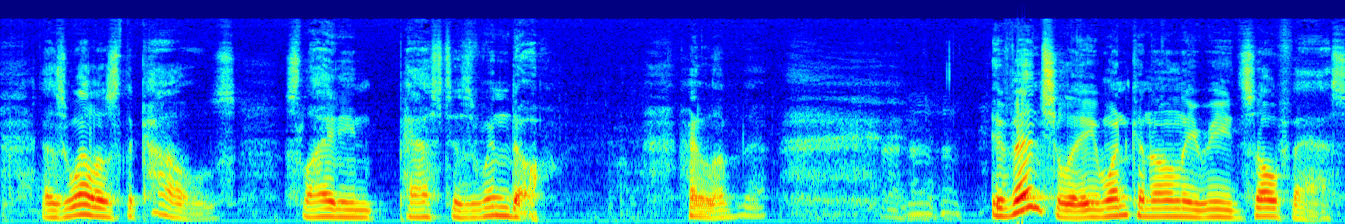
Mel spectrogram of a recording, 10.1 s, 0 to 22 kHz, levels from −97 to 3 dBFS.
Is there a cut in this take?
no; 0 cuts

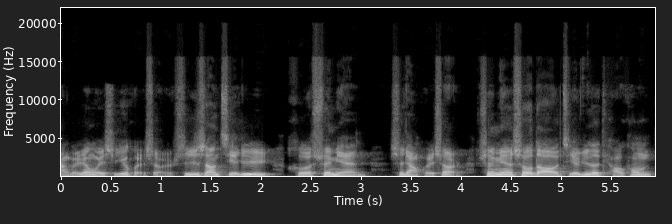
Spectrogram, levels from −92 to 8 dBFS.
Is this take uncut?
no; 2 cuts; at 2.2 s, 4.1 s

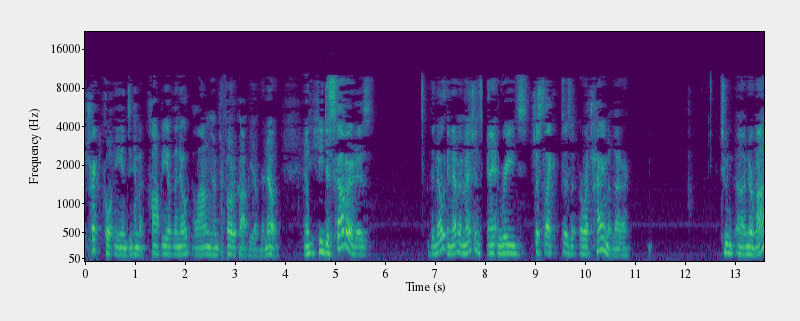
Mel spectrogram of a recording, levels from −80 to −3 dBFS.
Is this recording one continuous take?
no; 8 cuts; at 1.0 s, 2.7 s, 4.5 s, 7.2 s, 7.9 s, 8.2 s, 9.5 s, 9.9 s

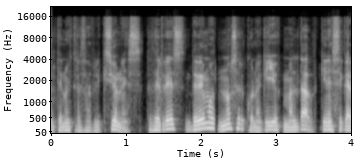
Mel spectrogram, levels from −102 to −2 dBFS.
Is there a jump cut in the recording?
yes; 4 cuts; at 1.4 s, 2.2 s, 2.6 s, 3.1 s

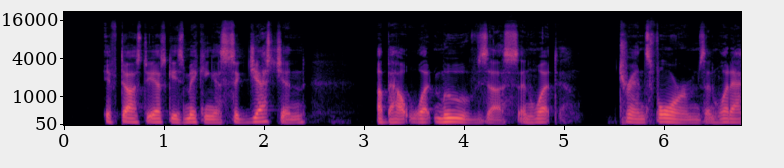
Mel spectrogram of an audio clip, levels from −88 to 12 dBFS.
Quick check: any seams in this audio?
no; 0 cuts

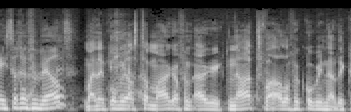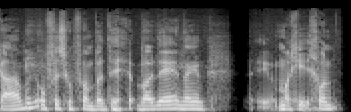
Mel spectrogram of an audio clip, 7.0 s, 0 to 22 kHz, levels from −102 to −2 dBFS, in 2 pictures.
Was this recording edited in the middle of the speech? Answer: no; 0 cuts

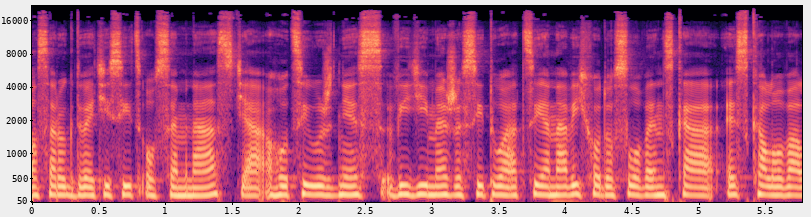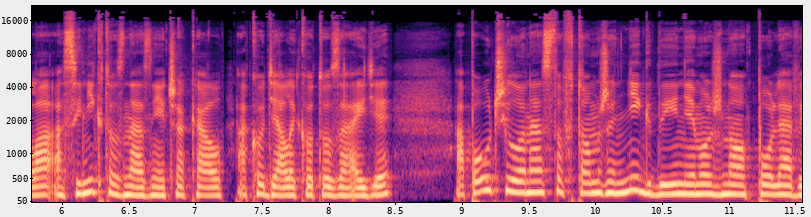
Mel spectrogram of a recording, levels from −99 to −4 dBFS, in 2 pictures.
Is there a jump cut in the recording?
yes; 1 cut; at 7.3 s

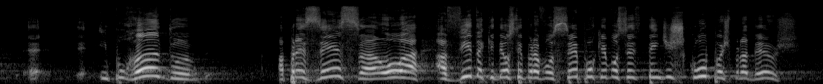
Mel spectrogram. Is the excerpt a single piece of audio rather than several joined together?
no; 1 cut; at 4.4 s

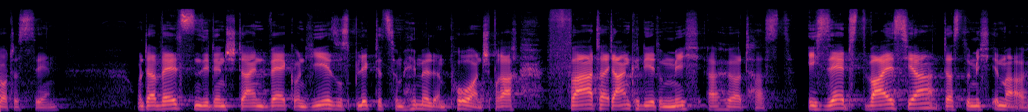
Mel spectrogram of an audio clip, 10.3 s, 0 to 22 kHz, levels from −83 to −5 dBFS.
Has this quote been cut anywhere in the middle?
yes; 3 cuts; at 6.1 s, 6.5 s, 8.0 s

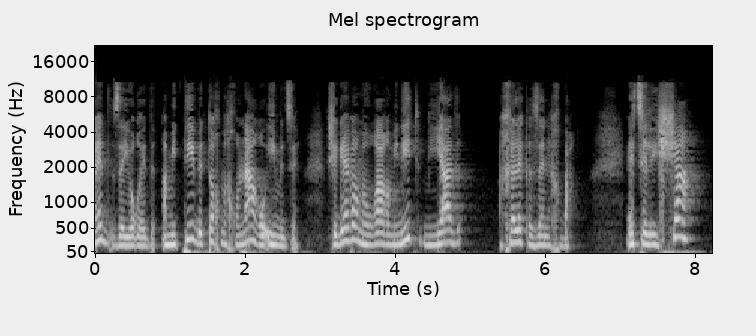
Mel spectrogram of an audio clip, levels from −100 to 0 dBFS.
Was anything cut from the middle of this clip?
no; 0 cuts

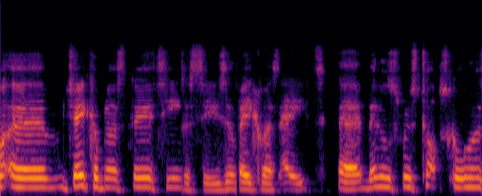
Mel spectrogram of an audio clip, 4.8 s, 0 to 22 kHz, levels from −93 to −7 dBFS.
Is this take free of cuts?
no; 4 cuts; at 1.0 s, 1.8 s, 2.4 s, 3.3 s

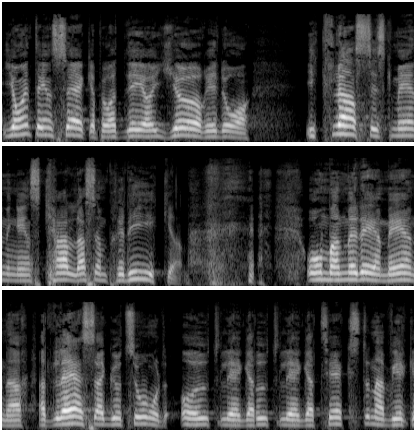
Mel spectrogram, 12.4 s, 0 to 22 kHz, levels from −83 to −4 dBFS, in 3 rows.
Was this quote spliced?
yes; 2 cuts; at 8.5 s, 10.8 s

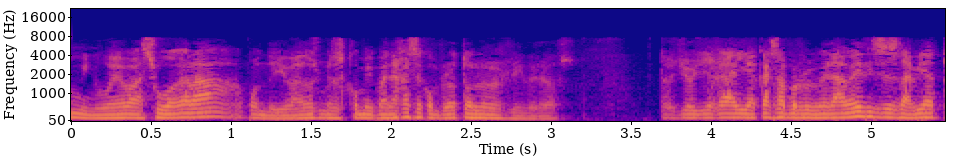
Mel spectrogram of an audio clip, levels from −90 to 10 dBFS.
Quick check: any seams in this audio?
no; 0 cuts

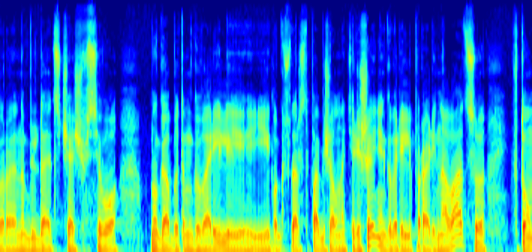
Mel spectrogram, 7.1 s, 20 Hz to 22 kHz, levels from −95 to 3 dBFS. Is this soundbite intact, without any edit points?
no; 1 cut; at 3.6 s

